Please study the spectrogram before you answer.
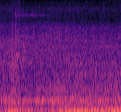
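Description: Steady low rumble with an even, unbroken beat and no knocks or rattles over outdoor background; engine sounds healthy at idle.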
